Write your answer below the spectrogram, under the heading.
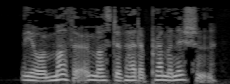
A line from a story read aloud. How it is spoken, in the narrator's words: he murmured with a smile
